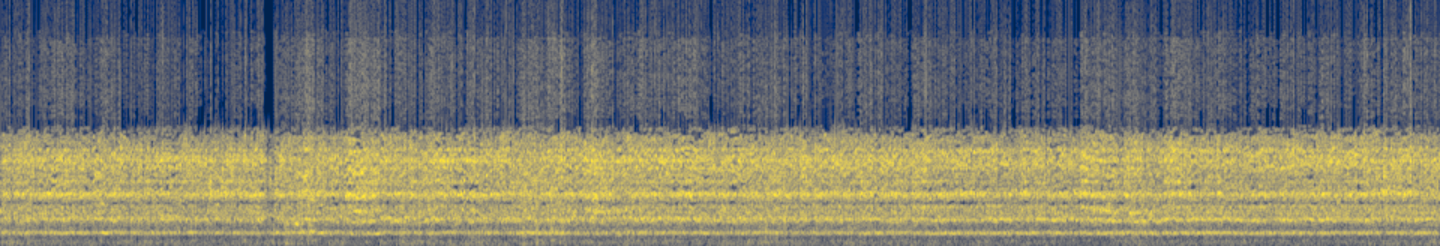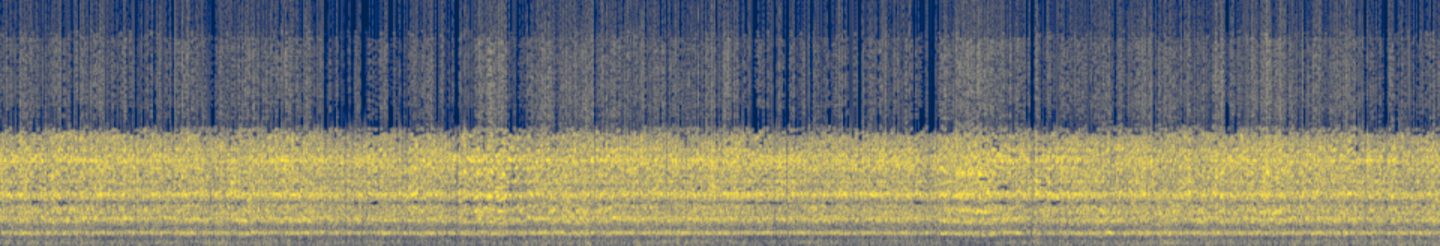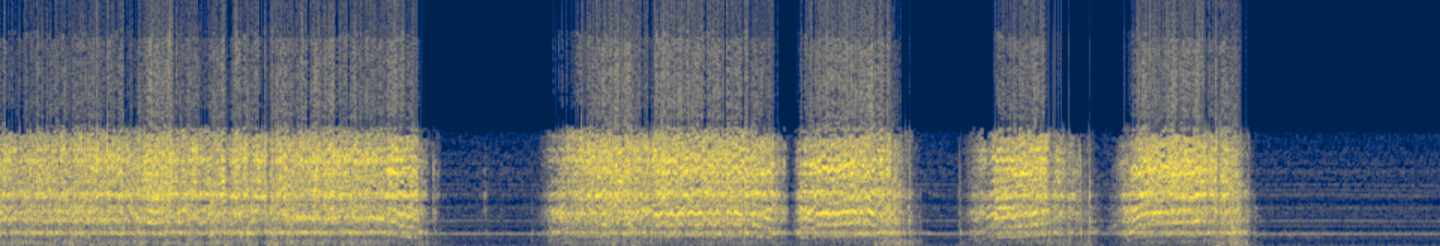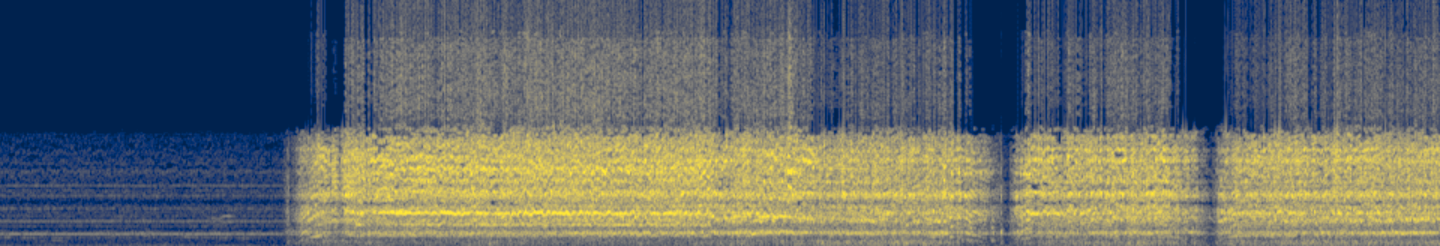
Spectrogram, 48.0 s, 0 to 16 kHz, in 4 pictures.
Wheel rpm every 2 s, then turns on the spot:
240, 230, 230, 230, 230, 230, 230, 230, 230, 230, 220, 220, 220, 170, 130, 120, 110, 40, 0, 130, 210, 210, 140, 180.
none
